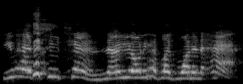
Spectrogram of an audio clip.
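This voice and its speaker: A woman's voice: high voice, expressive, fast talker, fairly bright tone. A woman co-host teasing her colleague in a casual chat.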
